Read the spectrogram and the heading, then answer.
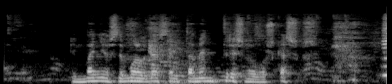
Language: Galician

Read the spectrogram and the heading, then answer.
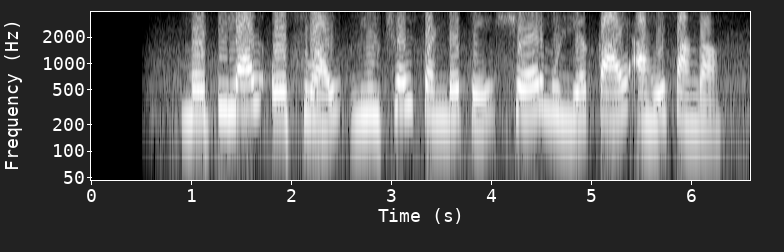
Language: Marathi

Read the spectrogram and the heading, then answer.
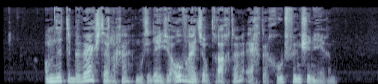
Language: Dutch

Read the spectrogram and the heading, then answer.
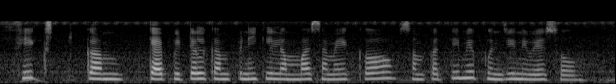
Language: Bhojpuri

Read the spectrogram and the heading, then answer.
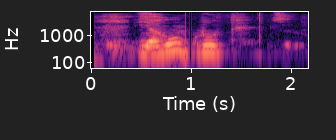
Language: Kinyarwanda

